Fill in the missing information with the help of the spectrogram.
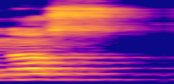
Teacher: سواد کو منہ بھر کے پڑھتے ہیں، اگر منہ بھر کے نہیں پڑھیں گے تو پھر وہ سین بن جائے گا، اس لیے نص نہیں پڑھنا ہے بلکہ نص، سواد کو تھوڑا سا منہ بھر کے پڑھنا ہے۔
